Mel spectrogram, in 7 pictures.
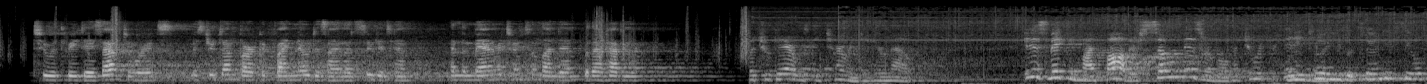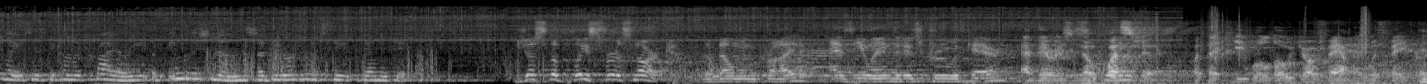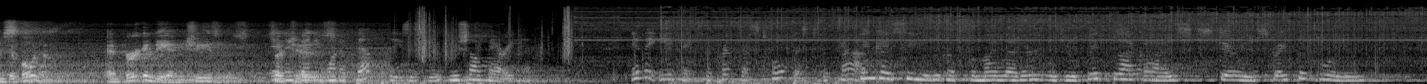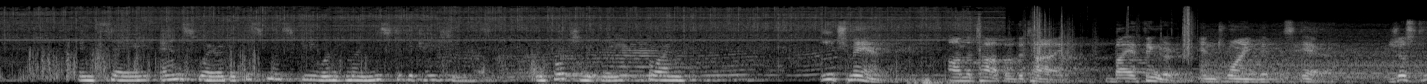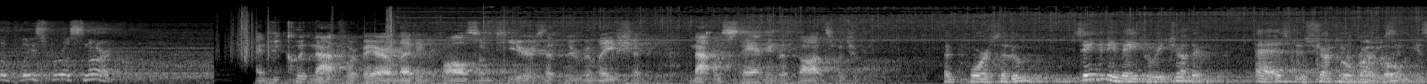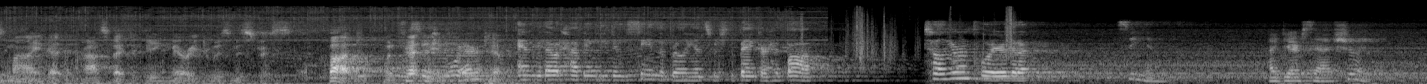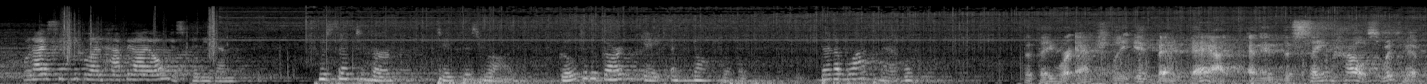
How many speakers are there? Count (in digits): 7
